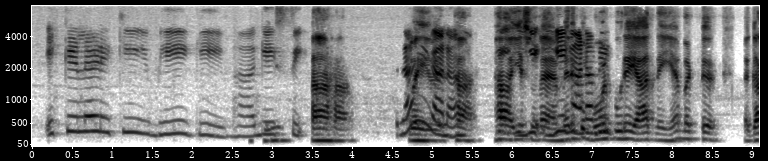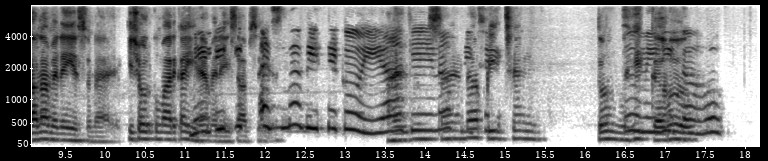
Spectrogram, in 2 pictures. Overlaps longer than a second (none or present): present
